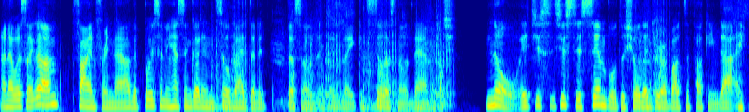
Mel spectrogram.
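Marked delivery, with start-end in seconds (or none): none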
